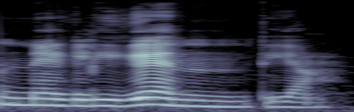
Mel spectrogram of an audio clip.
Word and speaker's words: negligentia: La G suena G, sea delante de la vocal o de la consonante que sea. Por ejemplo, negligentia. La J y la I, que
